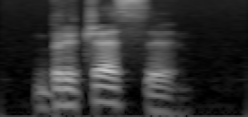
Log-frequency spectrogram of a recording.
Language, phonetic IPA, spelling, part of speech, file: Polish, [brɨˈt͡ʃɛsɨ], bryczesy, noun, Pl-bryczesy.ogg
